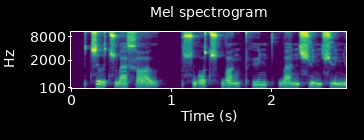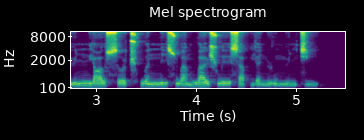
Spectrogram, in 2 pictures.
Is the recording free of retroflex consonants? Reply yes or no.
no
